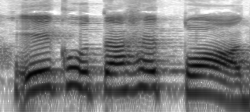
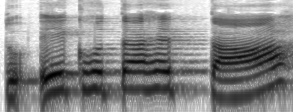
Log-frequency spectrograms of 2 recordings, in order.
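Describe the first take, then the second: First: طا with a heavy, thickened voice; heavy ط sound. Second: Said in the usual way. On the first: Shown as a demonstration. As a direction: say طا full and heavy in the mouth. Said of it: "بھاری کر لینی ہے". (طا کو بھاری آواز سے) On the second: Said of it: "جب طا کو کہا جائے گا تو آواز بھاری کر لینی ہے".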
